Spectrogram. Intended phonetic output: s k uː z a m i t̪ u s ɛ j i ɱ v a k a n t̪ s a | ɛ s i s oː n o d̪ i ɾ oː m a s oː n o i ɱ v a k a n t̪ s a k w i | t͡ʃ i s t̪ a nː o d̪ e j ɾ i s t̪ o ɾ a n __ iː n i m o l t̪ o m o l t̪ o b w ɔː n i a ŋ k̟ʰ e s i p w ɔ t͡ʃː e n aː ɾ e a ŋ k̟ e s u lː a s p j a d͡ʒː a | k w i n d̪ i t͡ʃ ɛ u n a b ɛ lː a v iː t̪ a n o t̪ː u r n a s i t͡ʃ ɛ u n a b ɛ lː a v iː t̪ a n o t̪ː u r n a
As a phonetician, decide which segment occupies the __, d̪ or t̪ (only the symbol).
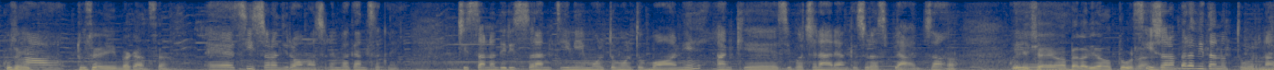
t̪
